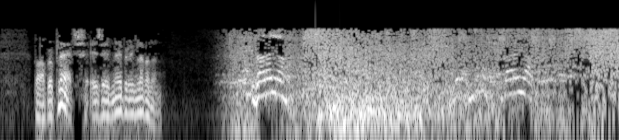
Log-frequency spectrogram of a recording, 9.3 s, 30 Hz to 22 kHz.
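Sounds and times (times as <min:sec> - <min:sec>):
speech: 0:00.5 - 0:02.5, 0:03.8 - 0:07.2
artillery shells exploding during a heavy army bombardment of a suburb in Syria: 0:03.4 - 0:09.2.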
